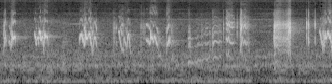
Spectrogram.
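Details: Quick bright chirps from red-eyed budgerigars, short notes tumbling in uneven bursts about every third of a second, with a faint hum beneath.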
